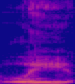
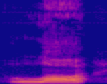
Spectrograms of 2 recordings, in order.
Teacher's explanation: It's always like Li with your tongue against your front upper teeth in French.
